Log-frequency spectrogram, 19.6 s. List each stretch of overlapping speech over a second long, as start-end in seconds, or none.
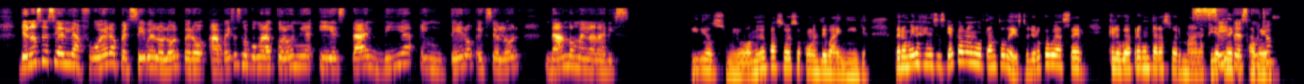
17.9-19.1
